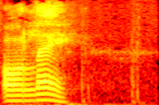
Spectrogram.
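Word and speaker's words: Orlais: thing that you're uh orlay oh that's um that's because it's based on French because if o r l a i s in French you just wouldn't pronounce the S at the end there's there's some spelling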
